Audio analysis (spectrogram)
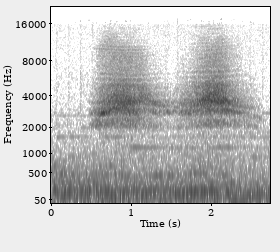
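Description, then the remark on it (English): An owl calls twice in slow succession, each cry drawn out and airy, sounding somewhat distant over a quiet, faintly rumbling background with no voices. “The distant hoot of an owl.”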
